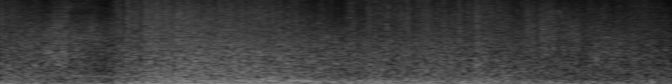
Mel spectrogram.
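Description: Bursts of machine-gun fire from two guns crackle continuously in the Normandy battle game Combat Mission, a dense, steady rattle of gunfire at moderate distance with no voices.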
